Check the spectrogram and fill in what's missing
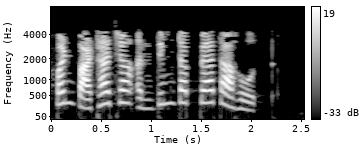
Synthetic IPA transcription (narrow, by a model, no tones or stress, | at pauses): pəɳpaʈʰat͡ɕjaʔənt̪imʈəpːjat̪aɦot̪̚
